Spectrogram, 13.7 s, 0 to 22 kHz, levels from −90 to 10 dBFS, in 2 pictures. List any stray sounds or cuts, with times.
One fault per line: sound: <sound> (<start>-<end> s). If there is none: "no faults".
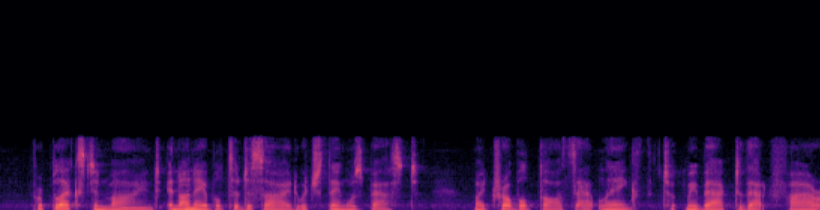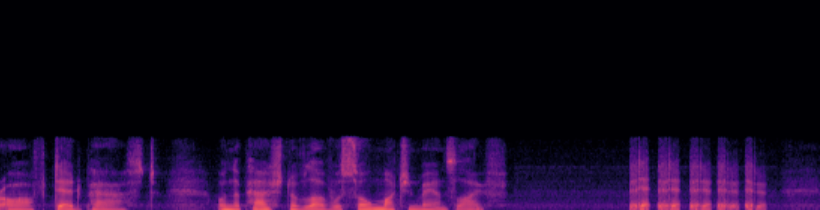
sound: laugh (12.1-13.2 s)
